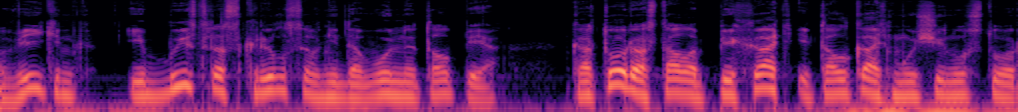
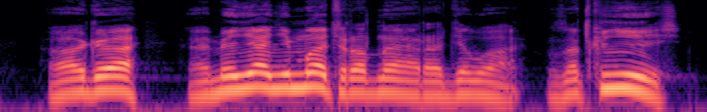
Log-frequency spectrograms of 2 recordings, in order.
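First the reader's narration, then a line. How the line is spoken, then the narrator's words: Screaming. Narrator (Russian): завопил ярл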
